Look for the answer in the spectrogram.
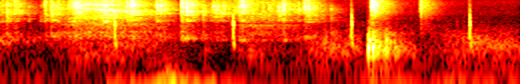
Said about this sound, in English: Whoops. Hmm, drop the dice.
